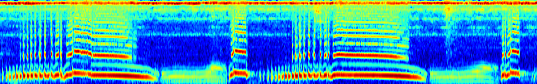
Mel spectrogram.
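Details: Local male Barbary dove played to prompt caged doves into calling. Two full phrases, each a pulsed rising coo into a long falling tone, then a soft lower wavering note and a short sharp rising chirp.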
